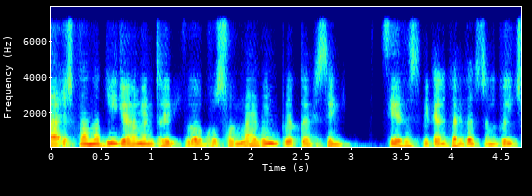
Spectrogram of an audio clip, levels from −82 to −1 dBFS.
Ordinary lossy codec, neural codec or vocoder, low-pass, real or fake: none; codec, 16 kHz, 0.5 kbps, FreqCodec, smaller model; 7.2 kHz; fake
